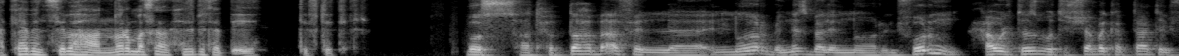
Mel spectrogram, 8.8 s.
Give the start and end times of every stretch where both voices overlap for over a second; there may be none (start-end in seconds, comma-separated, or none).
none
